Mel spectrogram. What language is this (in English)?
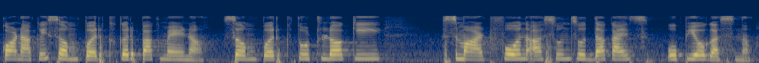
Konkani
